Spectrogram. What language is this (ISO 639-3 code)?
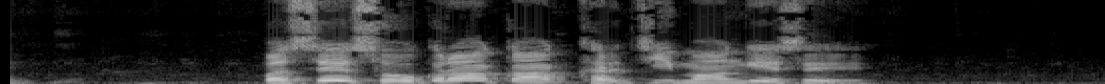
kxp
